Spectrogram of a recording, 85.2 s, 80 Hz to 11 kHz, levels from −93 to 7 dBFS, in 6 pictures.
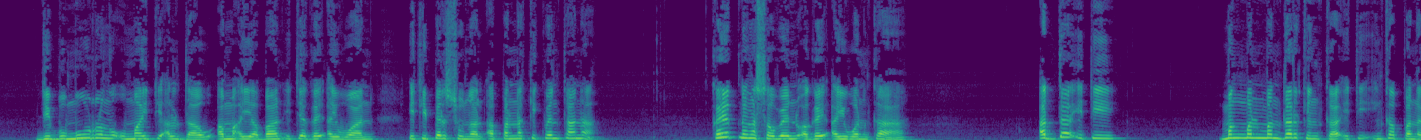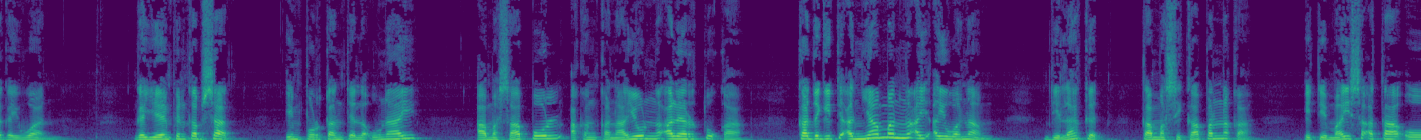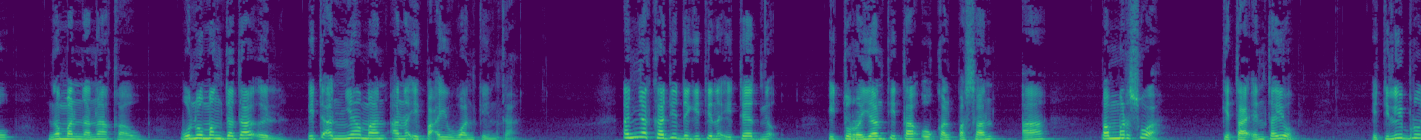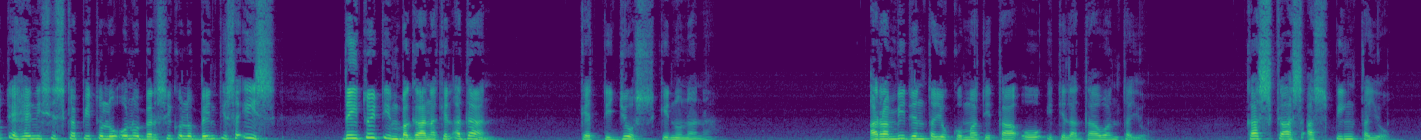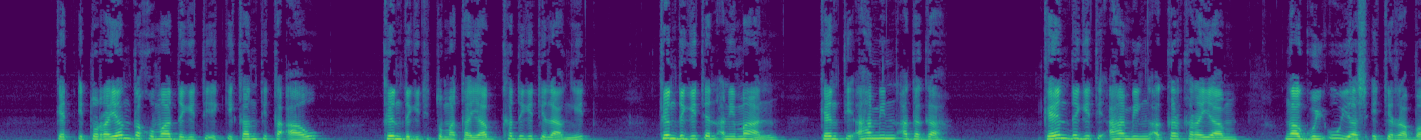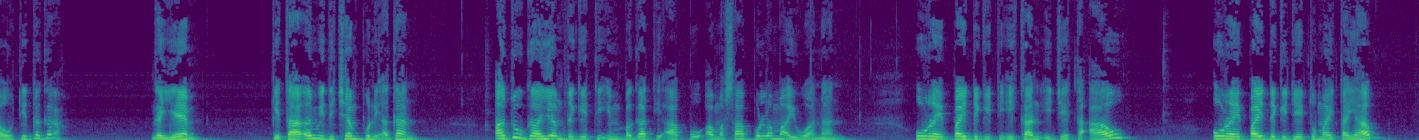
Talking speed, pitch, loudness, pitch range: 115 wpm, 195 Hz, -21 LUFS, 165-220 Hz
